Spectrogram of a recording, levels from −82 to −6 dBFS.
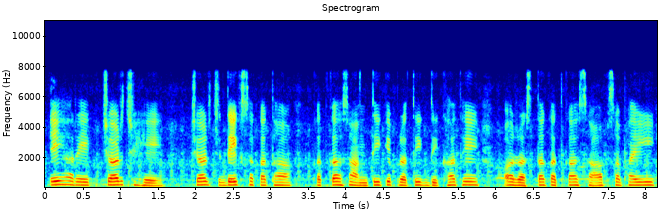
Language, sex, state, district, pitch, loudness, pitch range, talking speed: Chhattisgarhi, female, Chhattisgarh, Raigarh, 200 Hz, -19 LUFS, 190-215 Hz, 145 wpm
